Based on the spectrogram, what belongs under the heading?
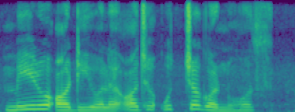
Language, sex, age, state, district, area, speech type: Nepali, female, 18-30, West Bengal, Alipurduar, rural, read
